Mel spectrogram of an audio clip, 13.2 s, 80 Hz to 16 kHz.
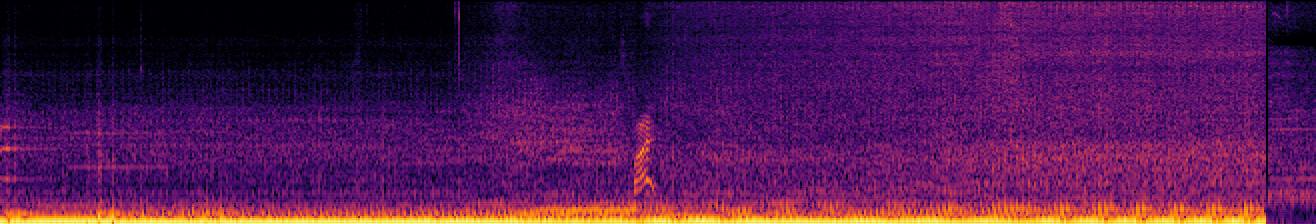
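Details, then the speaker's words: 2001 Ford Ranger, rebuilt 4.0 engine after sitting 2.5 years, idling after adding half a gallon of fuel: steady, even low idle about four beats a second, no knocks or misses until shut off; needs coolant, has oil, sounded good. "I know it's got oil. I mean, it sounded good."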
